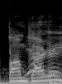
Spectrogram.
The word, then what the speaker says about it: Baumgartner: Baumgartner.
